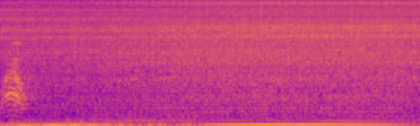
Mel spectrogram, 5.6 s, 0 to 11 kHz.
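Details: 998cc Mini Clubman, first start attempt after years: engine spins over, catches and runs rough and low for a few seconds, then fades; no fuel reaching the carburettor float chamber.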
